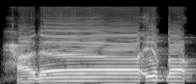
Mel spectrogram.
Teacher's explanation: क़ाफ को ऊपर पढ़ेंगे। क़ाफ हुरूफ़ मुस्तालिया में से है।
